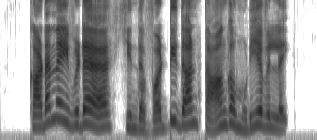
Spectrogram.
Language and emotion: Tamil, angry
